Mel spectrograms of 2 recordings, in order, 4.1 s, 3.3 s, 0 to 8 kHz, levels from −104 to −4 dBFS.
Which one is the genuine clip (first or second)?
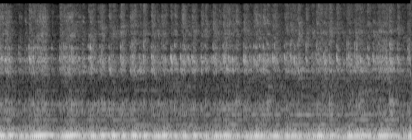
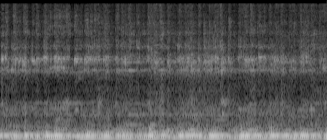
first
